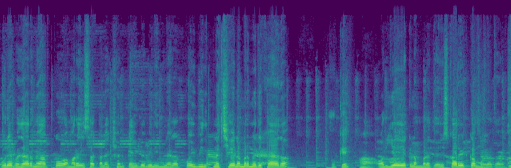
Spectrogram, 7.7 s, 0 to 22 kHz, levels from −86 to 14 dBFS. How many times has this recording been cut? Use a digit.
1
